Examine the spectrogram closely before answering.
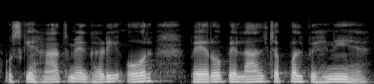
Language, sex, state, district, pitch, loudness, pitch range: Hindi, male, West Bengal, Alipurduar, 125 Hz, -16 LUFS, 120-135 Hz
